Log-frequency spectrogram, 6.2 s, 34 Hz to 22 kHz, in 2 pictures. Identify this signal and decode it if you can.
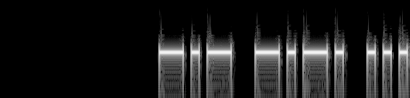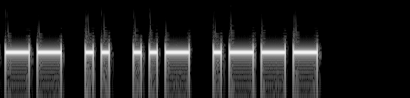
Morse code, heard as a keyed tone, about 20 wpm, 700 Hz. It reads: KC3IUJ
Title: USA Call Signs - 6 Characters - 2x Character Spacing - 20wpm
